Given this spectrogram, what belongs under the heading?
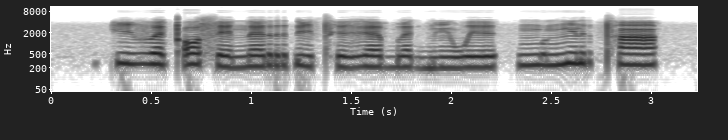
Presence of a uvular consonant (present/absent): absent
